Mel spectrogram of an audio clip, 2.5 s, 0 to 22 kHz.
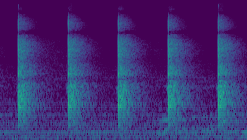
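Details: Biotronix focused (not radial) shockwave therapy applicator, depth levels 1–5 adjustable: five sharp, evenly spaced snapping pulses, about two a second, fading quickly, over a low steady hum.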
